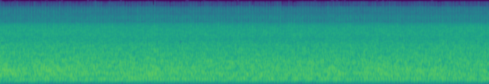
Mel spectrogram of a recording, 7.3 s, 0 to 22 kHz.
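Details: Sabre riding mower driven after repair (new drive belt, head gasket, carburetor, ignition coil) at about 32°F outside: steady, even buzzing note that holds speed, no knocks or misses. Smoke is residual oil from the old head gasket burning off. Normal running.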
